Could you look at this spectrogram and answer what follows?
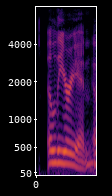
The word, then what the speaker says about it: Illyrian: How do you say that? Illyrian? – Illyrian is what I say.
